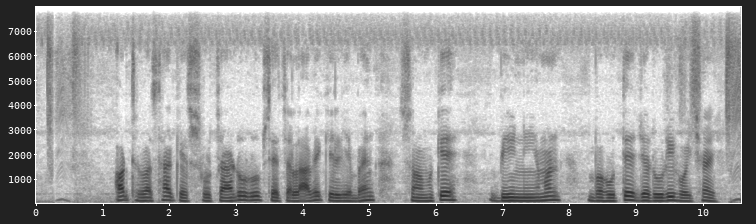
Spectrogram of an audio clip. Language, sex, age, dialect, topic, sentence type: Magahi, male, 18-24, Western, banking, statement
